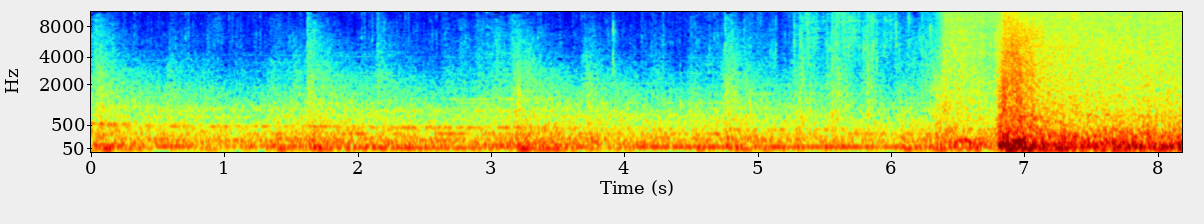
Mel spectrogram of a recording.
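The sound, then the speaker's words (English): A booming dragon shout from a fantasy video game bursts out near the end as a sudden loud blast. Steady low in-game rumble plays before it and continues afterward. “let me set my shout for Fusro Da. There we go.”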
